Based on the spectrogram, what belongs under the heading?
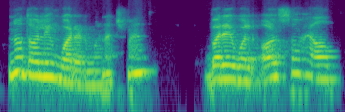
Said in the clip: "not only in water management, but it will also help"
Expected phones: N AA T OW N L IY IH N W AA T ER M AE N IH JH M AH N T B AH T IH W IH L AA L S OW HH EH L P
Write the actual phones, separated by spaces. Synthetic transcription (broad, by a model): N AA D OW L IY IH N W AA T ER M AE N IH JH M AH N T B AH T IH W IH L AA L S OW HH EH L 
